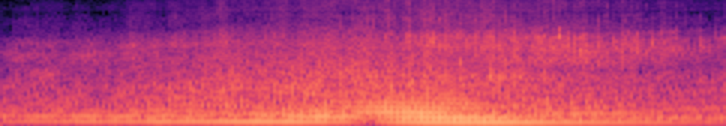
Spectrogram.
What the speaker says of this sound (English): Lots of planes flying in right now.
